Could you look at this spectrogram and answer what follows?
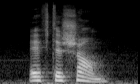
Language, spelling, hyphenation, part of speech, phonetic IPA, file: Swedish, eftersom, ef‧ter‧som, conjunction / adverb, [²ˈɛ̞fːt̪ɛˌʂɔm], Sv-eftersom.ogg
- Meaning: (conjunction) because, since, as (for the reason that); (adverb) over time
